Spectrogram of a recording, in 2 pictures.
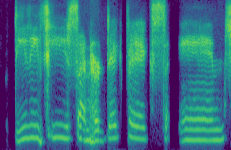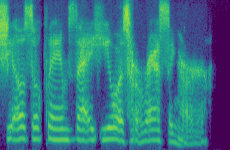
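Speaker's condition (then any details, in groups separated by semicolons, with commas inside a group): Cerebral palsy; tracheotomy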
